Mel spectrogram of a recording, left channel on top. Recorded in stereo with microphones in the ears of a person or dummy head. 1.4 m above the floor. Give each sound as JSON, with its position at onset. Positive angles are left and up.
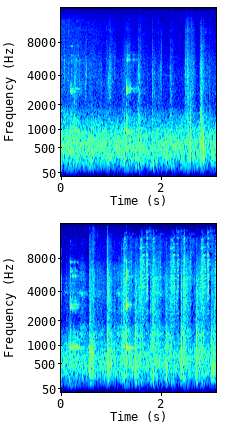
{"t": 0.2, "sound": "a clink", "side_deg": -60, "distance_m": 1.2}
